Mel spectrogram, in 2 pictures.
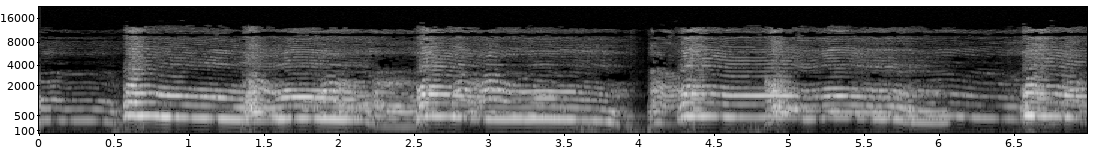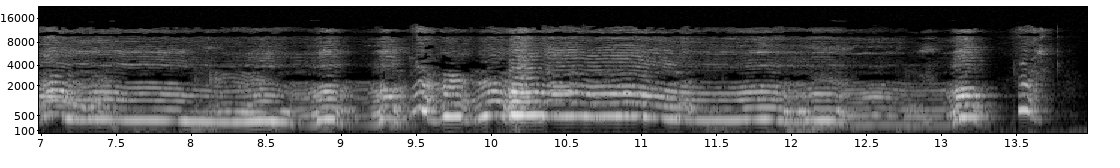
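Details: Continuous Alaskan Malamute howling: long mellow tones bend up and down, with several overlapping voices, quick yips and warbling breaks, and steady sound with hardly any pauses.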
